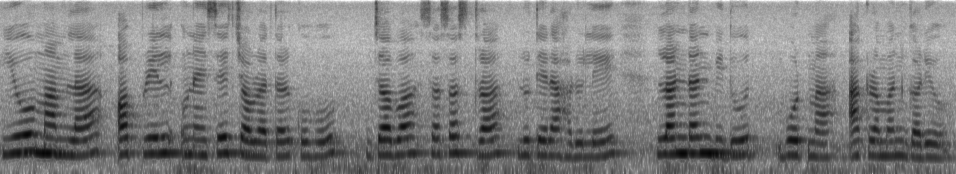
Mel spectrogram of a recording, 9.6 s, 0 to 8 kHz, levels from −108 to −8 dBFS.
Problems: constant background noise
